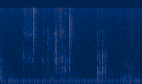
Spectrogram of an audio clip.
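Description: Near silence with a steady faint hum and a few faint clicks of small metal gears and pins from an impact wrench's planetary gear set being handled.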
